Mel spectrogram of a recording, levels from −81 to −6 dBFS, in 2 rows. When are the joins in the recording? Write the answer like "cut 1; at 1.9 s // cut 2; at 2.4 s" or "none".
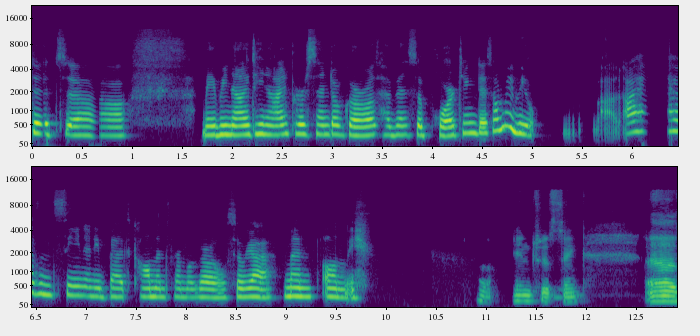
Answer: none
